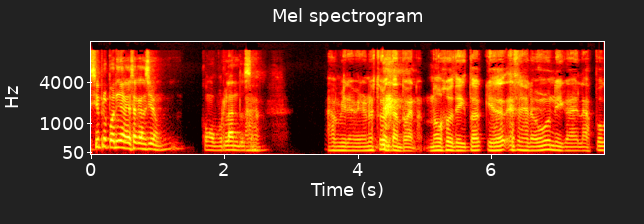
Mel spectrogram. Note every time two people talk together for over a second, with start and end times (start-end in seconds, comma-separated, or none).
none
